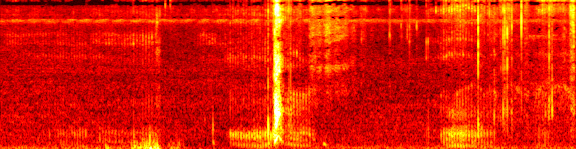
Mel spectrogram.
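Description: A small terrier growling low in short spells, about two seconds in, from three and a half to five seconds, and again near seven seconds, while it chews a dried chew. A single sharp click about four seconds in is the loudest sound.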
